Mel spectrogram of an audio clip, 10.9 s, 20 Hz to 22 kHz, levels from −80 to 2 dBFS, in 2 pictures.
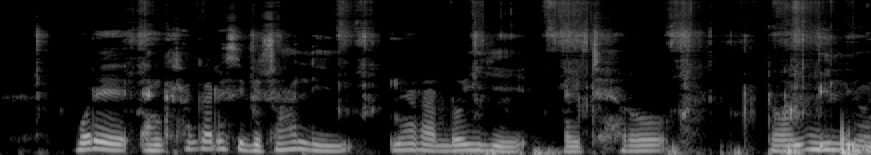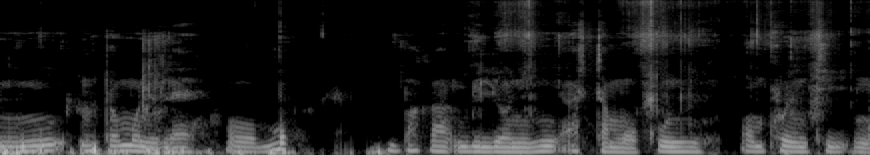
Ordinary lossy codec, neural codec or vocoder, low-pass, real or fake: none; none; none; real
